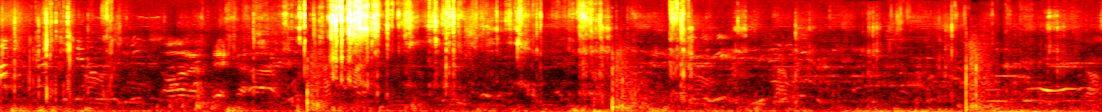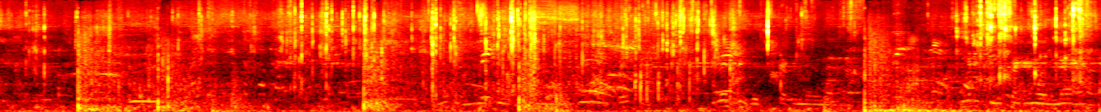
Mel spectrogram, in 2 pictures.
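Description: People talking indistinctly, with sharp bangs from aerial fireworks every few seconds.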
